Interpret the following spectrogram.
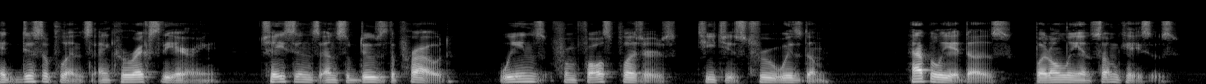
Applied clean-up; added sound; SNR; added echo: none; none; none; none.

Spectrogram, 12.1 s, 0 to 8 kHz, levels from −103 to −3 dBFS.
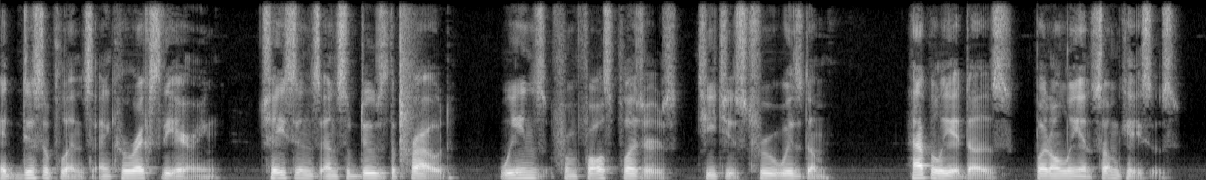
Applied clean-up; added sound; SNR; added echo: neural separator model SepFormer DNS4.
